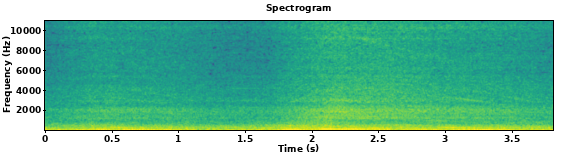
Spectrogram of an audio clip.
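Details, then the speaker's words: 2007 VW Passat wagon with the 2.0T petrol engine, after sitting a while, briefly rattled its timing chain at start-up. Here it revs up and settles smoothly with no knocks or rattles, running normally. "I mean this thing just runs good sweet little car man it's got the 2.0 T which is a love it or hated engine"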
